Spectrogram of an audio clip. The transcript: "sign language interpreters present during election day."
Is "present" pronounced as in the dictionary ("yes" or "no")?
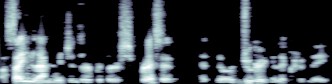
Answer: no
